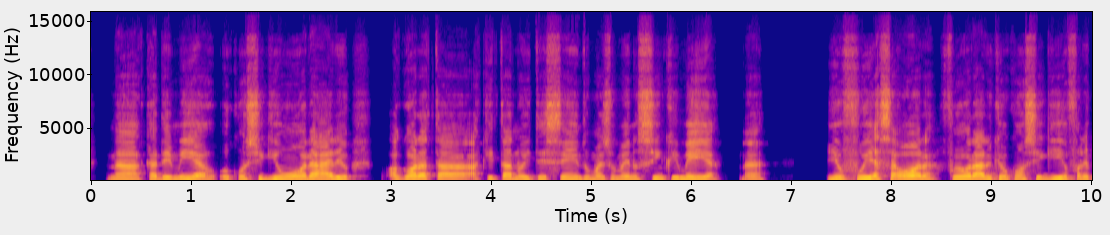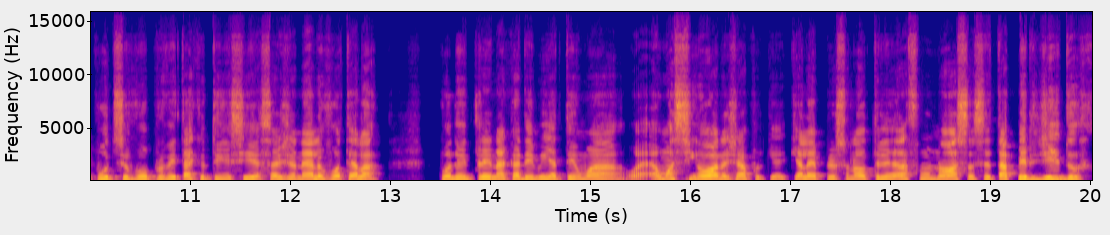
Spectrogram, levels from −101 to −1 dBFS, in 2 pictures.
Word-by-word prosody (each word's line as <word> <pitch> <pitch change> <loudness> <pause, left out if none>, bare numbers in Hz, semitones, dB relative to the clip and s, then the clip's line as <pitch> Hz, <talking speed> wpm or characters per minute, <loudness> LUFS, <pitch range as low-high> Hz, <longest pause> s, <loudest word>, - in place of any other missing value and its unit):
na 105 -2 +1
academia, 105 +9 0
eu 95 - -8
consegui 125 +3 -2
um 145 -1 +2
horário, 125 -1 +4 0.4
agora 120 +7 +4
está 115 -6 +1
aqui 115 - -7
está 120 +1 +1
anoitecendo 120 0 -2
mais 110 0 -4
ou 115 - -6
menos 125 +1 -2
17:30, 150 - 0 0.2
né. - - -5 0.6
E 125 - -3
eu 150 0 +2
fui 160 +4 +4
essa 170 -1 +2
hora, 140 -7 +5
foi 130 - -3
o - - +5
horário 140 +1 +6
que 175 - -2
eu 160 - -2
consegui, 155 -2 -1
eu 165 - 0
falei: 150 -2 -4
"Putz, 145 -2 -2
eu 125 - 0
vou 135 +4 0
aproveitar 140 -4 -2
que 120 - -7
eu 100 - -12
tenho 110 -1 -6
esse 105 +2 -3
essa 110 +2 -2
janela, 115 +3 0
eu - - -2
vou 135 +3 0
até - - 0
lá". - - 0 0.6
Quando 175 +2 0
eu 175 - +2
entrei 140 -2 +1
na 125 -2 +2
academia, 120 +5 -1
tem 120 -2 -4
uma 105 -7 -2 0.3
é - - -3
uma 225 -1 -1
senhora 150 - +3
já, 120 +3 0
porque 120 - -10
que - - -13
ela 100 +1 +2
é 100 - +1
personal 110 +2 -3
trainer, 130 +4 -2
ela 155 +4 +1
falou: 300 - -8
"Nossa, 215 - +1
você 140 +2 -5
está 155 +3 +3
perdido?", 145 - +1
130 Hz, 200 wpm, -23 LUFS, 110-145 Hz, 0.6 s, horário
